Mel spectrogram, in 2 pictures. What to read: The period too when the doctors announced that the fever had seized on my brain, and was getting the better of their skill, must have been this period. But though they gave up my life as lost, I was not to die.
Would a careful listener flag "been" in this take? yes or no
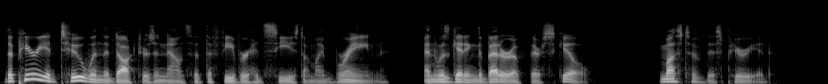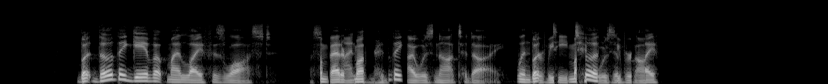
yes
